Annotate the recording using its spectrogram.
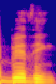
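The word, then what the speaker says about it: bathing: सी सी इज बेदिंग इसको बोलेंगे बेदिंग please आप ध्यान रखना इसको बेदिंग पढ़ना है इसको बात थ का उच्चारण करेंगे याद रखना लगे हाथ भाई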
